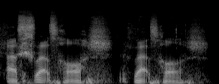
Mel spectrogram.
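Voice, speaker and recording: A young man hosting a casual chat, asking quick, jokey, teasing questions. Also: rumbling low, fairly even intonation, fairly bright tone, no room sound, clean studio sound. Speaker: host.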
